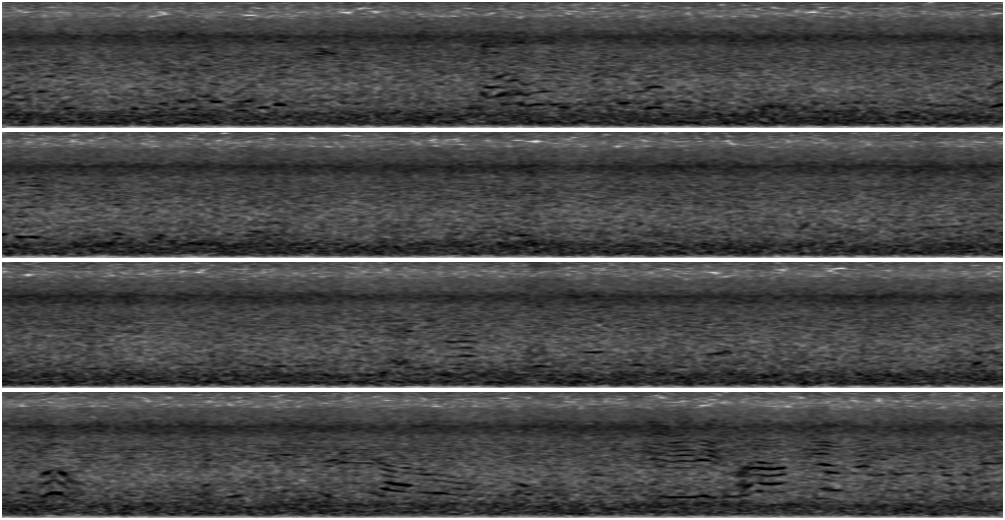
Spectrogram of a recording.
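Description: A swollen river rushes and roars loudly nearby.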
